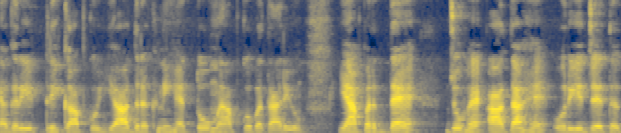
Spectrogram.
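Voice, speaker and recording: Slow, deliberate woman teacher sounding out syllables. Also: on the low side. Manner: patient explaining, repeats key words. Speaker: Hindi teacher. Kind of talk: spoken spelling lesson for exam students.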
